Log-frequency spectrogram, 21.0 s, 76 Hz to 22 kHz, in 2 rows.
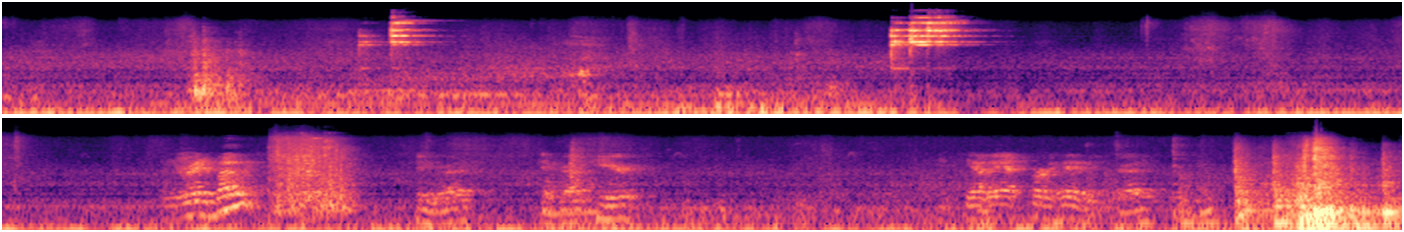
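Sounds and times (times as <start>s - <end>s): steady low hum: 0.0s - 21.0s
sharp metallic clinks: 2.7s - 3.4s, 6.7s - 7.6s.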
